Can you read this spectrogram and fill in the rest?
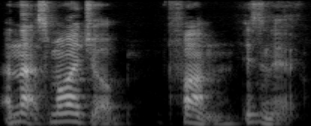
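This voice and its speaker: A man's voice: high-pitched, measured pace, fairly bright tone, breathy edge, pitched above the performer's own voice, full character voice. A man plays an easygoing galactic hitchhiker in a comic storybook. He is breezy and pleased with himself, explaining everything in a matter-of-fact way. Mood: enthusiastic. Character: breezy, self-satisfied alien travel-guide researcher, easygoing man.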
